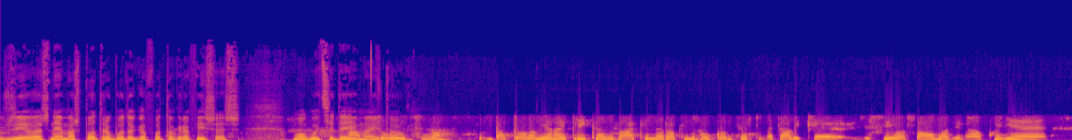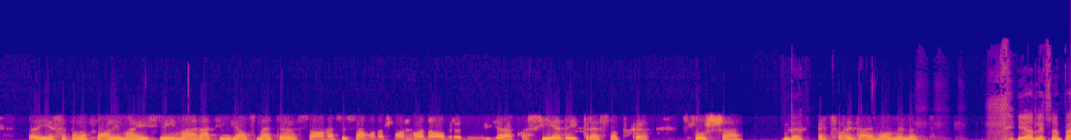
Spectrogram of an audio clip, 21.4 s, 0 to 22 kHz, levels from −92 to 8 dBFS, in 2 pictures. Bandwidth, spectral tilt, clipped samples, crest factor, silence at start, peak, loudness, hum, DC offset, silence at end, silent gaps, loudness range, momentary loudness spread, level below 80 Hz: 15 kHz; -7 dB/octave; under 0.1%; 12 dB; 0 s; -8 dBFS; -20 LUFS; none; under 0.1%; 0 s; none; 2 LU; 7 LU; -54 dBFS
